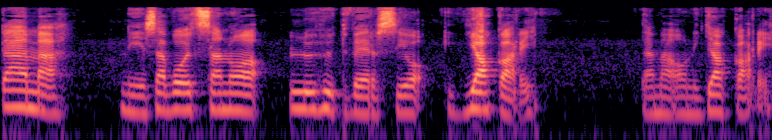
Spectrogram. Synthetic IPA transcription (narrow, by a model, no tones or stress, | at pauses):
t̪æmæ | niːsæʋoit̪sɑnoɑ | lyɦyt̪ʋersio | jɑkɑri | t̪æmæonjɑkɑ̰rḭ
